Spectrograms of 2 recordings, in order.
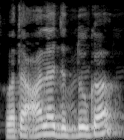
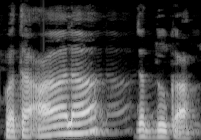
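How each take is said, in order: First: The vowel after the 'l' is cut short. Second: The vowel after the 'l' is drawn out long. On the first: The speaker calls it wrong. "गलत" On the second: The speaker calls it right. "हर्फ लाम को दो हरकत के बराबर खींचेंगे"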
